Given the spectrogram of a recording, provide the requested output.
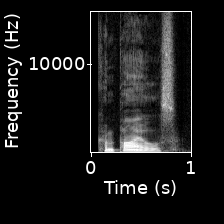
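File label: "compiles", British English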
